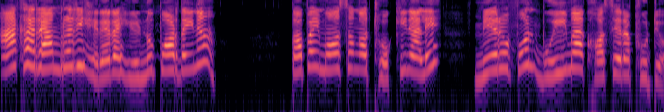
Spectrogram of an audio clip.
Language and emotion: Nepali, angry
